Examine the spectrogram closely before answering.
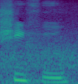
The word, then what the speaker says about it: Shifu: I was like, Fushi is not right, it's Shifu.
